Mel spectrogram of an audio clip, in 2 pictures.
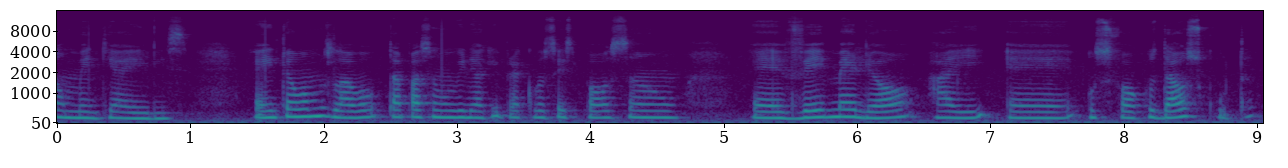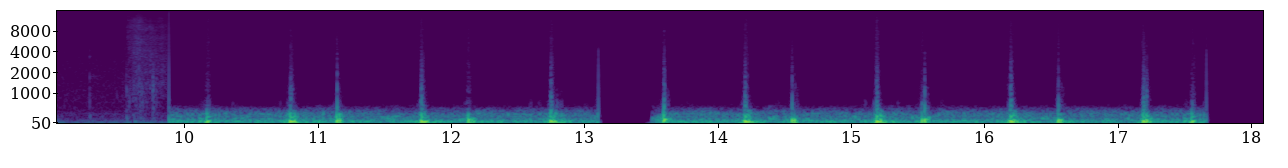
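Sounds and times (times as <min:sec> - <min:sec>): heartbeat through stethoscope: 0:09.9 - 0:17.7.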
